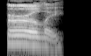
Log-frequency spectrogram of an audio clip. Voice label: "early", pronunciation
